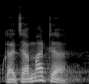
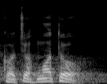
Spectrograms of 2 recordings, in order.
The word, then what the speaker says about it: Gajah Mada: Membacanya tetap Gajah Mada bukan Gojoh Modo.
